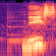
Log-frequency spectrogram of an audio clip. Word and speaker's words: Nice: educated american i do when i do print mispronounced things it is usually on an actual accident nice it is nice okay so we'll be going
